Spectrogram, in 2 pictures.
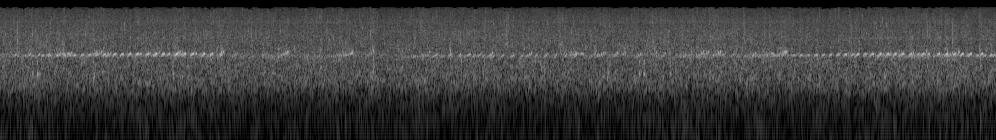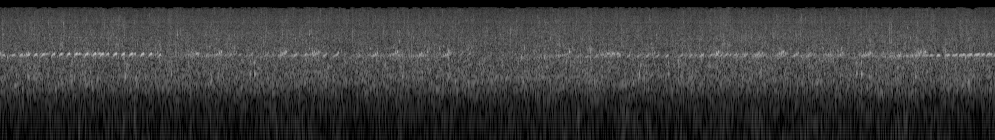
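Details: Several bouts from Kajika frogs in a clear stream, a bird-like or insect-like voice: high pulsed trills recur every few seconds, rising and fading, over a steady wash of flowing water.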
